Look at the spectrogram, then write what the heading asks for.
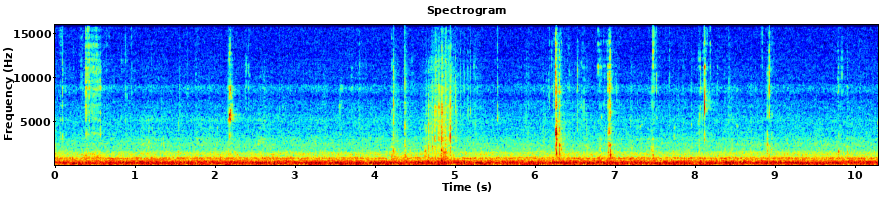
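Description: A person chewing a mouthful of Burger King pretzel fries with the mouth closed, with faint, scattered crunchy clicks. A steady low hum runs underneath.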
